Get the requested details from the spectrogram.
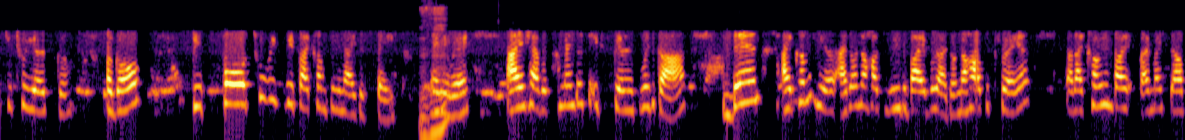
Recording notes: Asks his listeners to call in and give perspective on their interest in the bible.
